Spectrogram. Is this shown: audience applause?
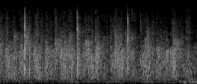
yes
